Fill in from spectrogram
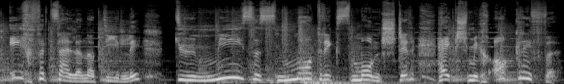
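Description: A woman's voice: mid-range voice, big pitch swings, measured pace, over music, pitched above the performer's own voice. A woman voicing a cunning little girl who fakes tears, bold and mocking, with a Swiss German accent. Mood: cheeky.

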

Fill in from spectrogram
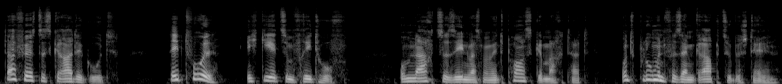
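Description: A man reading aloud, voicing a gentle, grieving old German man. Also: mid-range voice, huge pitch swings, normal speed, no room sound, clean studio sound. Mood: resigned.

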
